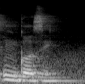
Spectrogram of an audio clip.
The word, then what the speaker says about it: Ngozi: So her name is Ngozi.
